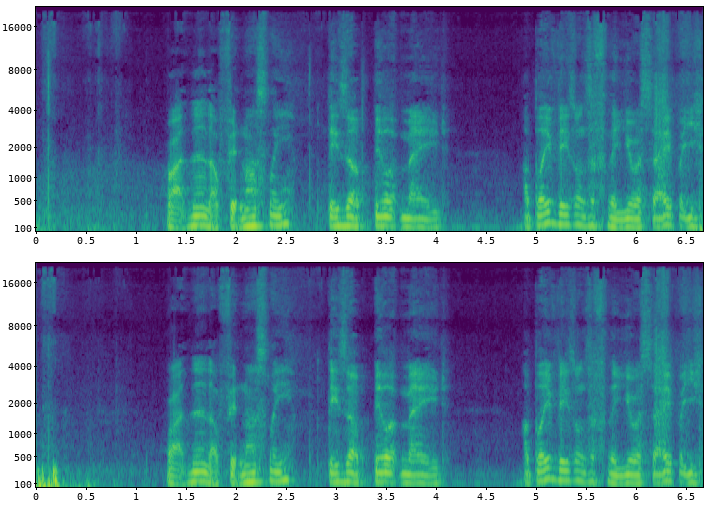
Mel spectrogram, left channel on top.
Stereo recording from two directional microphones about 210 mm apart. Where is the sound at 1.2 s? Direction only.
40° right (ahead or behind).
